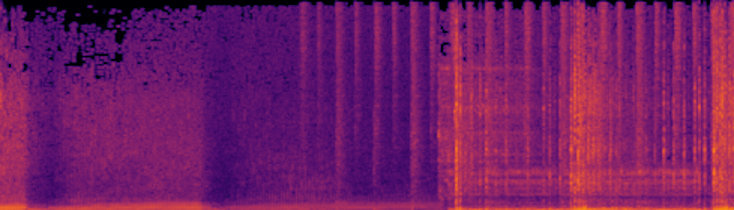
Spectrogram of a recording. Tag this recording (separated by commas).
Music, Vehicle, Motorcycle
